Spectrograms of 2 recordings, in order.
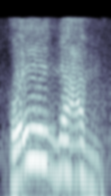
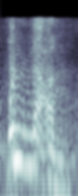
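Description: First: The L sound is pronounced clearly before N. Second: The L sound is merged into the N. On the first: The speaker calls it right. "لا نقول قل نعم وتنزل مباشرة" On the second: The speaker calls it wrong. "احذر من الادغام، بعضهم يقول قل نعم"

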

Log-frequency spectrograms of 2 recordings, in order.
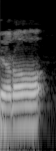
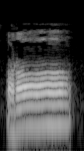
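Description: First: The word ends in a glottal stop. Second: The word ends in a long open vowel. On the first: The speaker calls it wrong. "ما تقولش راء، ما تنطقش همز" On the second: The speaker calls it right. "يبقى انت لما تيجي تقول راء"

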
